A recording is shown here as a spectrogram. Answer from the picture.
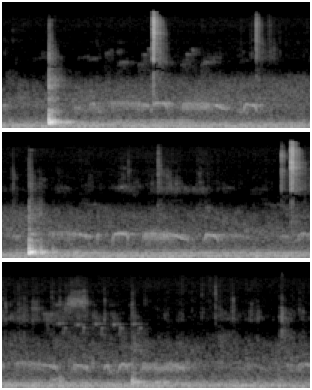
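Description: Birds calling steadily, with two sharp thumps, about half a second in and about four and a half seconds in, and a fainter one near the end. A couple of short high clicks fall in between.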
